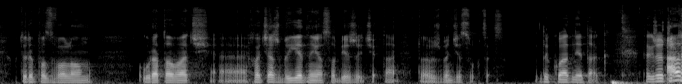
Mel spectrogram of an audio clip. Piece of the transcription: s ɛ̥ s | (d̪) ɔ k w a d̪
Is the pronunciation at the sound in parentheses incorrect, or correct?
correct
